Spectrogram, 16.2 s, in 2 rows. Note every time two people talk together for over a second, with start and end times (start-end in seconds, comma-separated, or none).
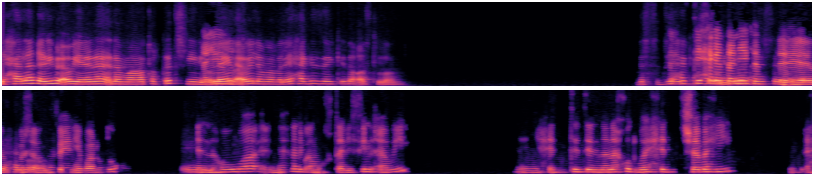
6.7-8.6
